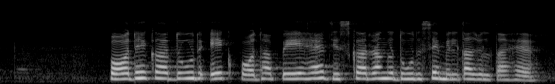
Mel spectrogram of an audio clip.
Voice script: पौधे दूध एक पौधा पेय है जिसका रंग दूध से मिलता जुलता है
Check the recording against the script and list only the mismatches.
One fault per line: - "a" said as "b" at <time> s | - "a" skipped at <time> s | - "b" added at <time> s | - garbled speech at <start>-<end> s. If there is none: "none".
- "का" added at 1.5 s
